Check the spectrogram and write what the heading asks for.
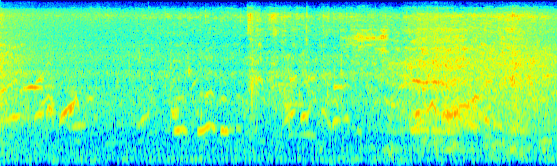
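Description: Small waves washing onto a sandy shore, one wash swelling near the end, with many short high calls sounding over the water.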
